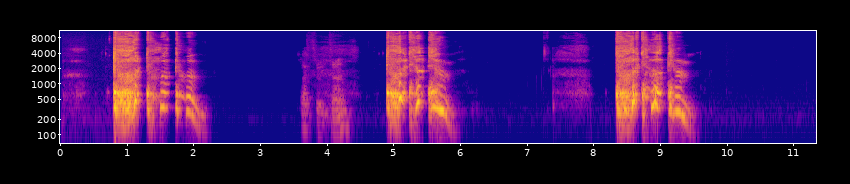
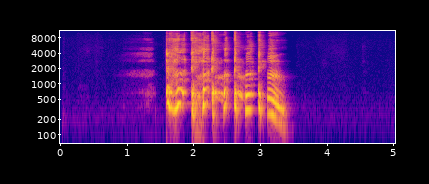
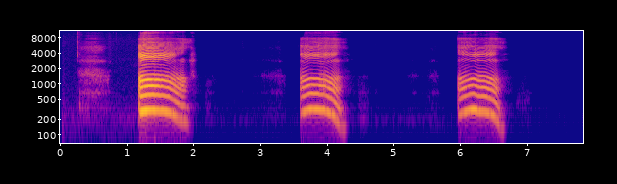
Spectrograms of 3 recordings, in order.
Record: {"three_cough_length": "11.3 s", "three_cough_amplitude": 32766, "three_cough_signal_mean_std_ratio": 0.34, "cough_length": "5.0 s", "cough_amplitude": 32298, "cough_signal_mean_std_ratio": 0.4, "exhalation_length": "7.9 s", "exhalation_amplitude": 28626, "exhalation_signal_mean_std_ratio": 0.3, "survey_phase": "beta (2021-08-13 to 2022-03-07)", "age": "65+", "gender": "Female", "wearing_mask": "No", "symptom_cough_any": true, "symptom_runny_or_blocked_nose": true, "symptom_sore_throat": true, "symptom_onset": "5 days", "smoker_status": "Never smoked", "respiratory_condition_asthma": false, "respiratory_condition_other": false, "recruitment_source": "REACT", "submission_delay": "3 days", "covid_test_result": "Negative", "covid_test_method": "RT-qPCR", "influenza_a_test_result": "Negative", "influenza_b_test_result": "Negative"}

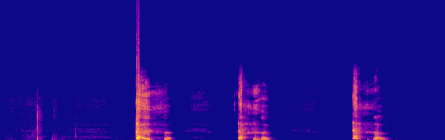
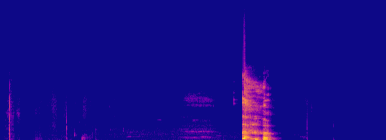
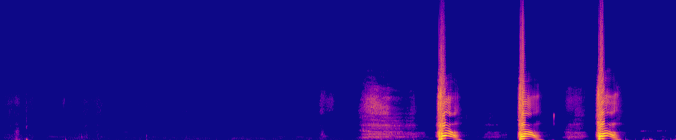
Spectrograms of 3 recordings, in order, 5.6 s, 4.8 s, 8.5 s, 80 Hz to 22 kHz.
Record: {"three_cough_length": "5.6 s", "three_cough_amplitude": 32768, "three_cough_signal_mean_std_ratio": 0.23, "cough_length": "4.8 s", "cough_amplitude": 32767, "cough_signal_mean_std_ratio": 0.18, "exhalation_length": "8.5 s", "exhalation_amplitude": 32768, "exhalation_signal_mean_std_ratio": 0.23, "survey_phase": "beta (2021-08-13 to 2022-03-07)", "age": "18-44", "gender": "Female", "wearing_mask": "No", "symptom_cough_any": true, "symptom_runny_or_blocked_nose": true, "symptom_fatigue": true, "symptom_other": true, "symptom_onset": "4 days", "smoker_status": "Never smoked", "respiratory_condition_asthma": true, "respiratory_condition_other": false, "recruitment_source": "Test and Trace", "submission_delay": "1 day", "covid_test_result": "Positive", "covid_test_method": "ePCR"}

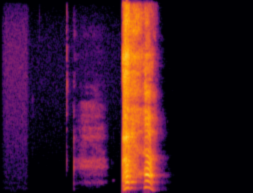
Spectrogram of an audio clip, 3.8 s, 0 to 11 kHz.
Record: {"cough_length": "3.8 s", "cough_amplitude": 29203, "cough_signal_mean_std_ratio": 0.23, "survey_phase": "beta (2021-08-13 to 2022-03-07)", "age": "45-64", "gender": "Female", "wearing_mask": "No", "symptom_none": true, "smoker_status": "Ex-smoker", "respiratory_condition_asthma": false, "respiratory_condition_other": false, "recruitment_source": "REACT", "submission_delay": "1 day", "covid_test_result": "Negative", "covid_test_method": "RT-qPCR", "influenza_a_test_result": "Negative", "influenza_b_test_result": "Negative"}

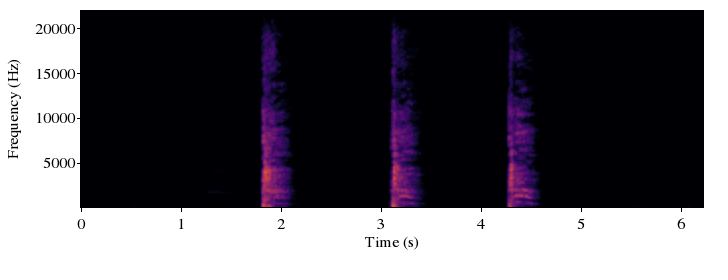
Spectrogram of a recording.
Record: {"three_cough_length": "6.2 s", "three_cough_amplitude": 7908, "three_cough_signal_mean_std_ratio": 0.24, "survey_phase": "beta (2021-08-13 to 2022-03-07)", "age": "18-44", "gender": "Female", "wearing_mask": "No", "symptom_none": true, "smoker_status": "Never smoked", "respiratory_condition_asthma": true, "respiratory_condition_other": false, "recruitment_source": "Test and Trace", "submission_delay": "1 day", "covid_test_result": "Positive", "covid_test_method": "LFT"}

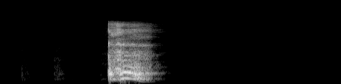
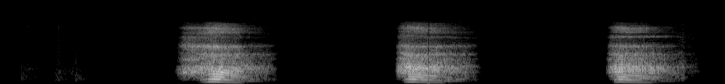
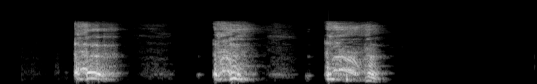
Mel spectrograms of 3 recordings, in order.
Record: {"cough_length": "3.4 s", "cough_amplitude": 30319, "cough_signal_mean_std_ratio": 0.28, "exhalation_length": "7.3 s", "exhalation_amplitude": 15988, "exhalation_signal_mean_std_ratio": 0.4, "three_cough_length": "5.4 s", "three_cough_amplitude": 32767, "three_cough_signal_mean_std_ratio": 0.4, "survey_phase": "beta (2021-08-13 to 2022-03-07)", "age": "18-44", "gender": "Male", "wearing_mask": "No", "symptom_none": true, "smoker_status": "Ex-smoker", "respiratory_condition_asthma": false, "respiratory_condition_other": false, "recruitment_source": "REACT", "submission_delay": "1 day", "covid_test_result": "Negative", "covid_test_method": "RT-qPCR", "influenza_a_test_result": "Negative", "influenza_b_test_result": "Negative"}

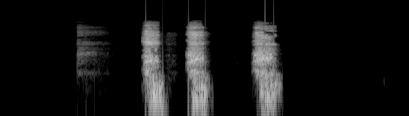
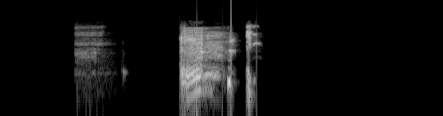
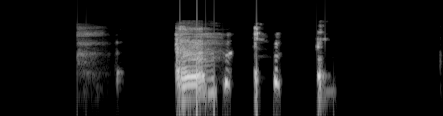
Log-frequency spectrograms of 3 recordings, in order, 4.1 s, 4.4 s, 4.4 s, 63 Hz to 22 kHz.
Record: {"exhalation_length": "4.1 s", "exhalation_amplitude": 28541, "exhalation_signal_mean_std_ratio": 0.31, "cough_length": "4.4 s", "cough_amplitude": 31565, "cough_signal_mean_std_ratio": 0.28, "three_cough_length": "4.4 s", "three_cough_amplitude": 30832, "three_cough_signal_mean_std_ratio": 0.29, "survey_phase": "beta (2021-08-13 to 2022-03-07)", "age": "18-44", "gender": "Female", "wearing_mask": "No", "symptom_cough_any": true, "symptom_runny_or_blocked_nose": true, "symptom_sore_throat": true, "symptom_fatigue": true, "symptom_onset": "2 days", "smoker_status": "Never smoked", "respiratory_condition_asthma": false, "respiratory_condition_other": false, "recruitment_source": "Test and Trace", "submission_delay": "1 day", "covid_test_result": "Positive", "covid_test_method": "RT-qPCR"}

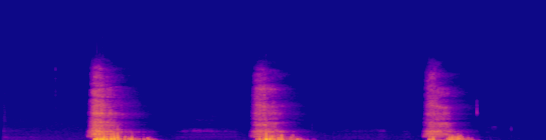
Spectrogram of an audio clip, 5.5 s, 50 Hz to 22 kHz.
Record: {"exhalation_length": "5.5 s", "exhalation_amplitude": 32768, "exhalation_signal_mean_std_ratio": 0.28, "survey_phase": "alpha (2021-03-01 to 2021-08-12)", "age": "18-44", "gender": "Female", "wearing_mask": "No", "symptom_none": true, "smoker_status": "Never smoked", "respiratory_condition_asthma": false, "respiratory_condition_other": false, "recruitment_source": "REACT", "submission_delay": "1 day", "covid_test_result": "Negative", "covid_test_method": "RT-qPCR"}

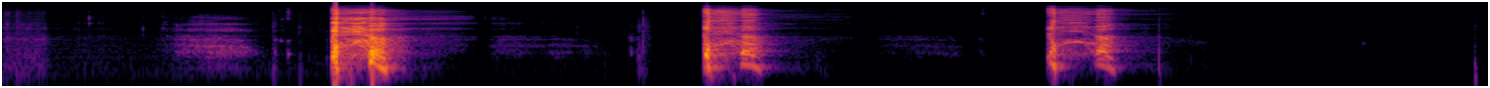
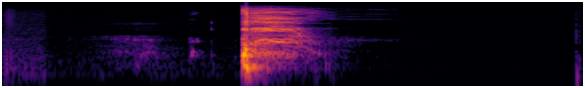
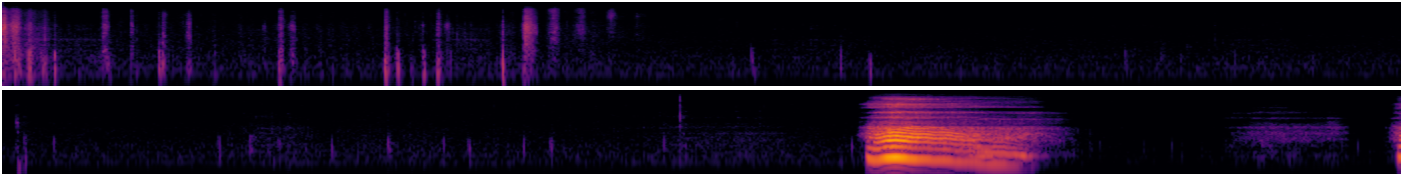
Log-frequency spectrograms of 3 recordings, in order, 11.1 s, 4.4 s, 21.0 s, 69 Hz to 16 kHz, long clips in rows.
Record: {"three_cough_length": "11.1 s", "three_cough_amplitude": 29204, "three_cough_signal_mean_std_ratio": 0.21, "cough_length": "4.4 s", "cough_amplitude": 29204, "cough_signal_mean_std_ratio": 0.23, "exhalation_length": "21.0 s", "exhalation_amplitude": 24597, "exhalation_signal_mean_std_ratio": 0.15, "survey_phase": "alpha (2021-03-01 to 2021-08-12)", "age": "65+", "gender": "Male", "wearing_mask": "No", "symptom_none": true, "smoker_status": "Ex-smoker", "respiratory_condition_asthma": false, "respiratory_condition_other": true, "recruitment_source": "REACT", "submission_delay": "1 day", "covid_test_result": "Negative", "covid_test_method": "RT-qPCR"}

